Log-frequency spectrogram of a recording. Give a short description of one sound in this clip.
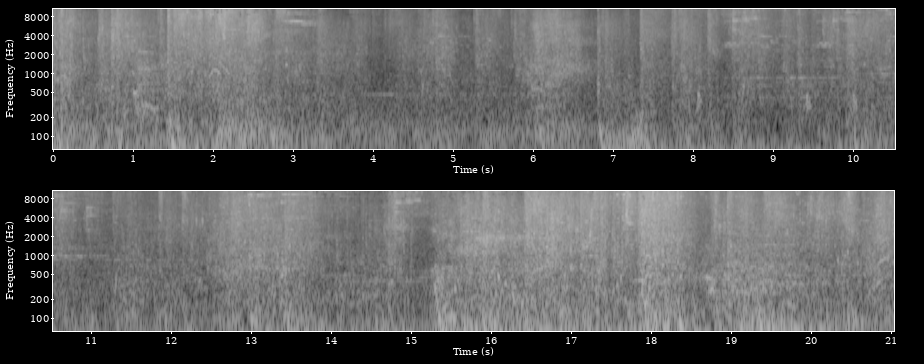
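Weapons clash and impacts thud in a fight.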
